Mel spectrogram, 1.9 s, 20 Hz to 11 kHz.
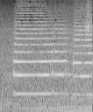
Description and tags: washington mono trumpetsnip
Street musician blows his horn recorded with DS-40 as the left microphone mysteriously stopped working and salvaged as a monophonic recording in Wavosaur.
field-recording, monophonic, road-trip, summer, travel, vacation, washington-dc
